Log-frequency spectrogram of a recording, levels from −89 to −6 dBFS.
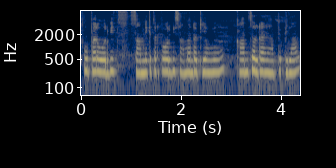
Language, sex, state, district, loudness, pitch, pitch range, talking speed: Hindi, female, Uttar Pradesh, Budaun, -35 LUFS, 245 Hz, 240-250 Hz, 285 wpm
